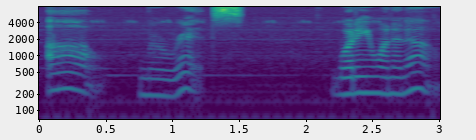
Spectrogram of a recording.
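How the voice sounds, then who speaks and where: A playful young sorceress from a fantasy game, played by a woman, coy and teasing. She takes her time with each phrase in a mid-pitched voice, with faint music underneath. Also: fairly even intonation, a little slow, natural voice. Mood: relaxed, wistful. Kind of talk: video game dialogue acting.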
